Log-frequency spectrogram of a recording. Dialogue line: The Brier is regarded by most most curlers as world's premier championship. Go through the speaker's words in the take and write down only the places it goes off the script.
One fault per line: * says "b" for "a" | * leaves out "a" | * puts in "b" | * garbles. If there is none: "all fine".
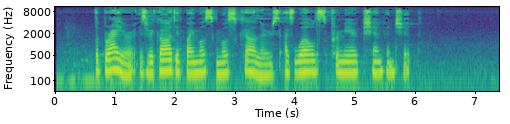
all fine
